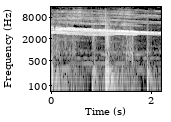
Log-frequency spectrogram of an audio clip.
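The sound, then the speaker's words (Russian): Fireworks explode in a few sharp, booming bursts, one louder crack near the middle, while a steady high whistling tone runs underneath throughout; no voices. “Голос Валерия потонул в шуме фейерверков.”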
